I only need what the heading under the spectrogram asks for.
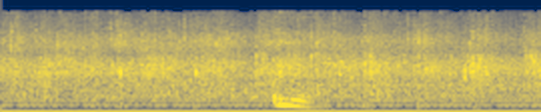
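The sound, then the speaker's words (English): An audience applauds steadily for guests who have stood up, a dense, even patter of many hands clapping that holds at a moderate level throughout, with a brief faint voice rising through it partway. “All right, why don't you guys stand up, and let's just give them a round of applause for being here.”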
